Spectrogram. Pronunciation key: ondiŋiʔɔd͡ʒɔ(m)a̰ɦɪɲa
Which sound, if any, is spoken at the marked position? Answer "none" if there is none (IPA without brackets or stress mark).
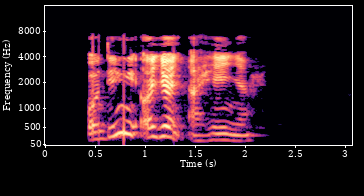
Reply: ɲ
